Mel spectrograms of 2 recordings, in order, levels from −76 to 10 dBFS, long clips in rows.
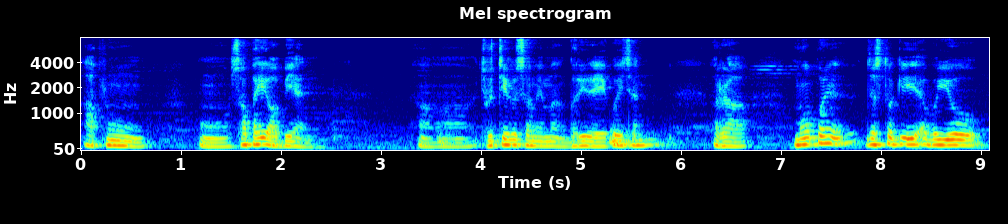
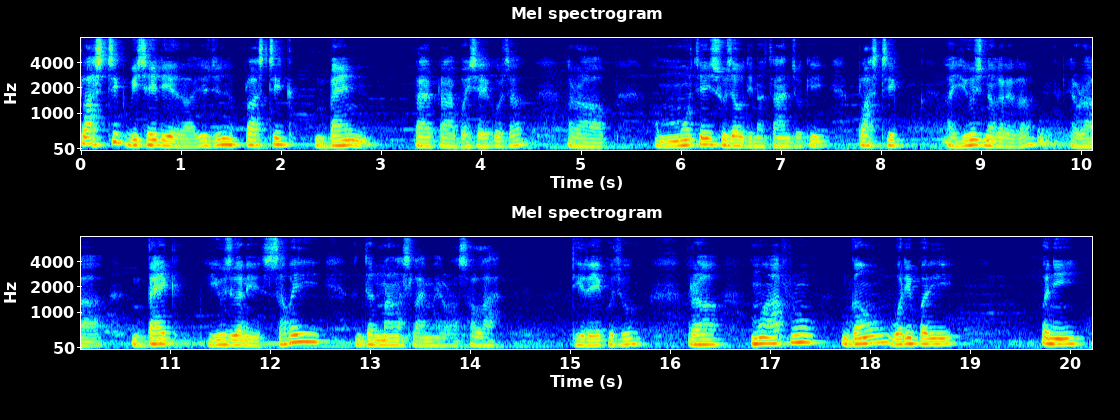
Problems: constant background noise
